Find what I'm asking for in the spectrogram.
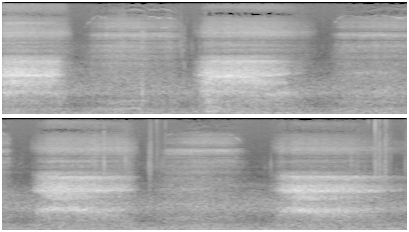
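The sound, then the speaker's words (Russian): Ujjayi yoga breathing during a warm-up: long, slow, throaty breaths that rasp audibly, with louder and softer passes alternating in a steady rhythm. “дышим уджайи.”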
